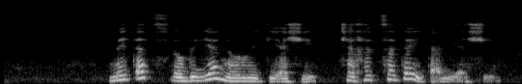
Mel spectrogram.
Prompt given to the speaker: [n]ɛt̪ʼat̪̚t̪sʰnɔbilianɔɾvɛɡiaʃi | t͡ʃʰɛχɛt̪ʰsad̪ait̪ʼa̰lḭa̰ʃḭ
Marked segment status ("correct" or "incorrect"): incorrect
